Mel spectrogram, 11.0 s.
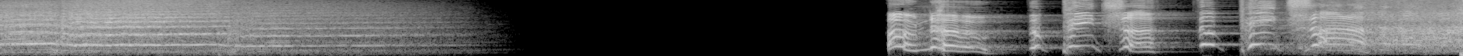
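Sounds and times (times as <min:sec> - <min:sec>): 
racing car skidding: 0:00.0 - 0:03.6
racing car engine whine: 0:00.0 - 0:03.7
speech: 0:06.8 - 0:07.6, 0:08.3 - 0:10.9
laughter: 0:09.6 - 0:10.9.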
